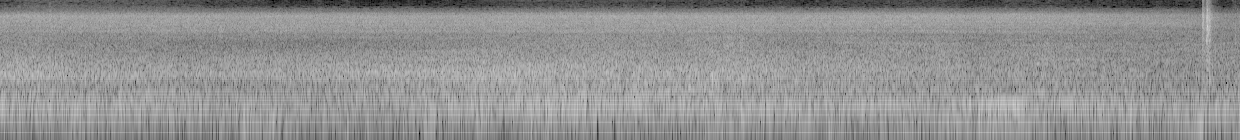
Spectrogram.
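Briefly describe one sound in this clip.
Cars drive past on a nearby street.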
